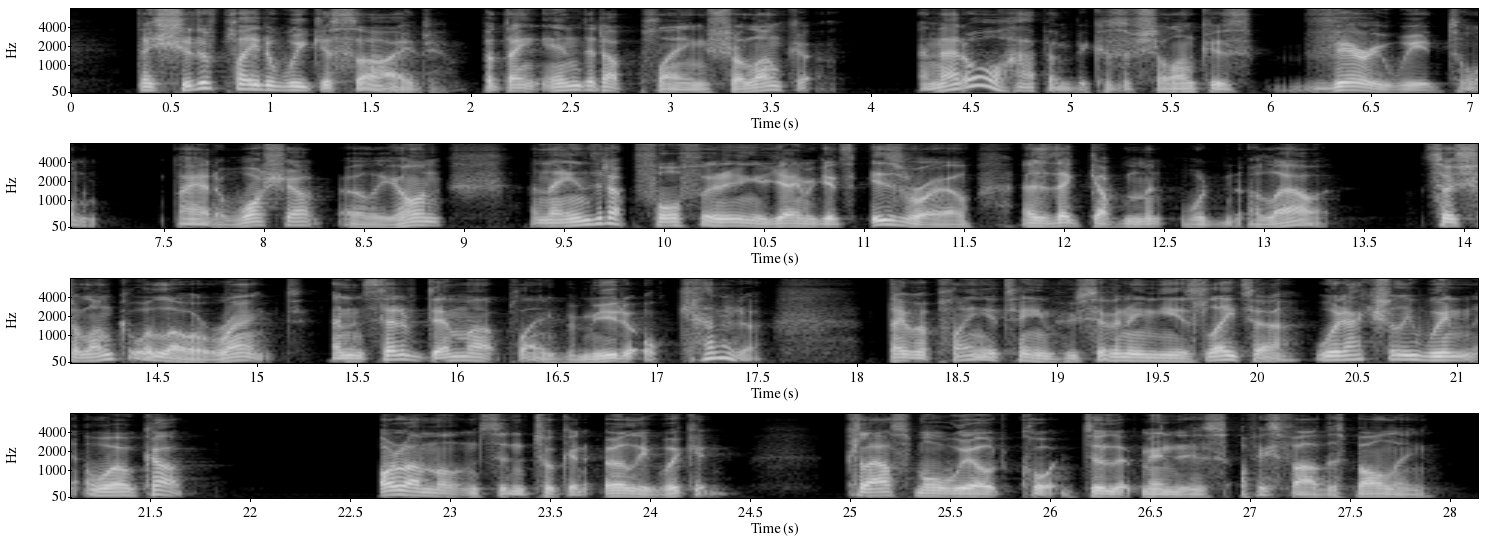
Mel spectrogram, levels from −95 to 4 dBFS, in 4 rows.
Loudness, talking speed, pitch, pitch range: -20 LUFS, 190 wpm, 100 Hz, 85-125 Hz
